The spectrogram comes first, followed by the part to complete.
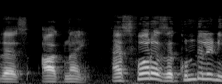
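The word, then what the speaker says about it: Ajna: chakra is often written as a Jinnah but pronounced as Agni as far as the Kundalini Yoga is considered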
